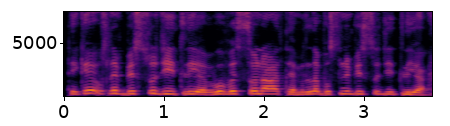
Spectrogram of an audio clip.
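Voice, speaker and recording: A woman's voice: a little high, fairly even intonation, fairly quick, a little mellow. A woman teacher giving an exam revision lesson, teaching memory tricks and often checking in with the listener as she repeats key points. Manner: repetitive, checks in with "ठीक है".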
